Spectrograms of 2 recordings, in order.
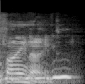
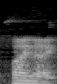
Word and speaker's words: finite: like after this yeah the opposite of infinite is finite i'm sure that that's the pronunciation i am fairly sure that that is the pronunciation yes yeah i gotta go with this one finite yeah there's a there's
